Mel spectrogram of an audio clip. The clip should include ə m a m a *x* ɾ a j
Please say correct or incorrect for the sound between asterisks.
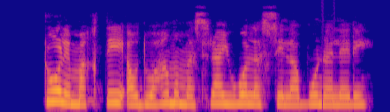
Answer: incorrect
